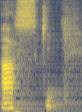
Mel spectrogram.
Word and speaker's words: ASCII: é o código as se escreve a s c i i mas se fala se pronuncia Ask esse código aqui ele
